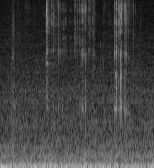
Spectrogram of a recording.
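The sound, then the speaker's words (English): Crunchy popcorn chewing, with bursts of crisp crackling at irregular intervals over a low, steady background hum. No one speaks. “It's all vibrating because it enjoys eating this popcorn”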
